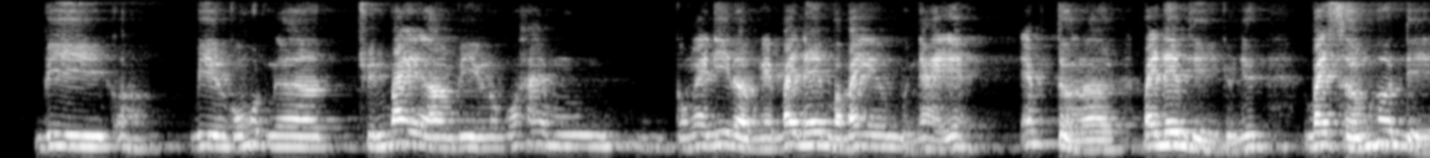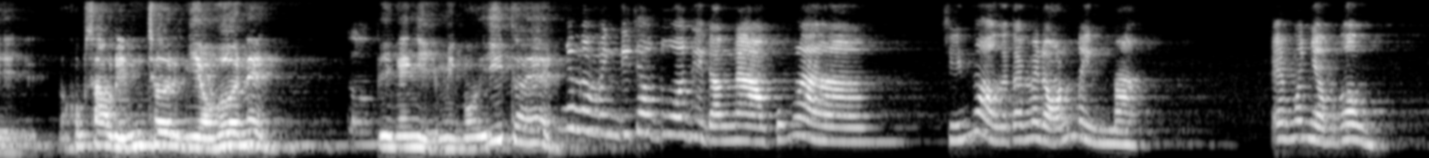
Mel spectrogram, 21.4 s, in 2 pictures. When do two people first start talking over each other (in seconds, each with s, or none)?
none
